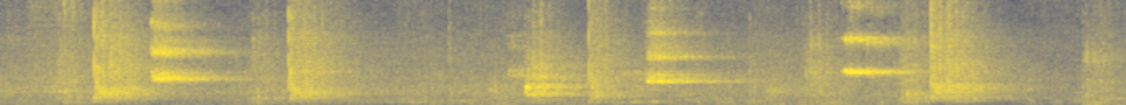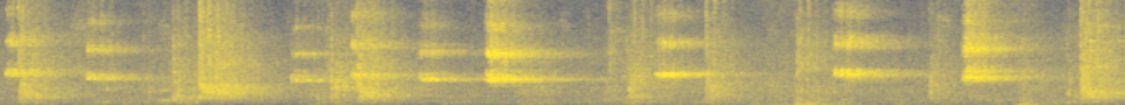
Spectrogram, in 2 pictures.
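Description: Shoes squeak on a wooden court floor.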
